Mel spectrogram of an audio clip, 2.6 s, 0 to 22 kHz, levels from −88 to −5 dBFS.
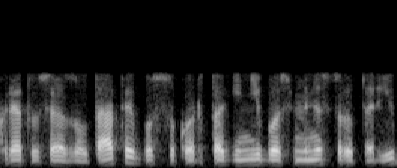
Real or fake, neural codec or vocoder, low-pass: real; none; 3.6 kHz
